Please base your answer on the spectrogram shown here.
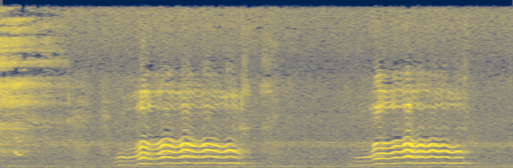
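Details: Pet kitty indoors, a Halloween cat, giving two long wavering meows about two seconds apart, each with a slightly trembling, drawn-out tone, in a quiet room.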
